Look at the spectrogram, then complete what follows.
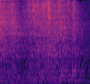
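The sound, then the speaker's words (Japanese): A dense, continuous clatter of many chairs scraping and shifting at once as an audience stands up during a worship service, loud, with no voices standing out. “椅子の音が座るね。”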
